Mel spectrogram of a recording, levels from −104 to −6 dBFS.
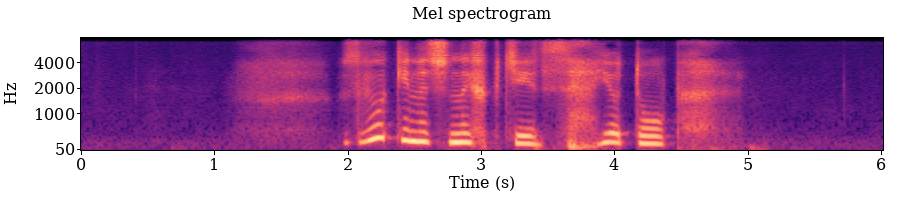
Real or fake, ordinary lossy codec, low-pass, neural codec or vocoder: fake; Opus, 64 kbps; 7.2 kHz; codec, 24 kHz, 0.9 kbps, WavTokenizer, large speech release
